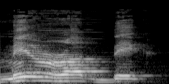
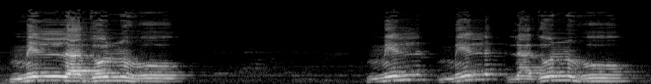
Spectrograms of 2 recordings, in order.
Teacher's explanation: لام اور را ہم نے بتایا بغیر غنے کے ملیں گے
